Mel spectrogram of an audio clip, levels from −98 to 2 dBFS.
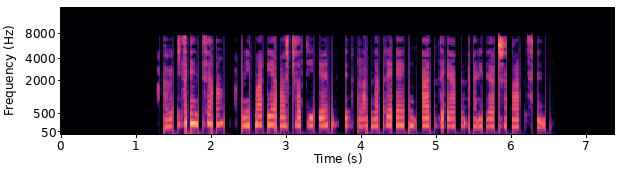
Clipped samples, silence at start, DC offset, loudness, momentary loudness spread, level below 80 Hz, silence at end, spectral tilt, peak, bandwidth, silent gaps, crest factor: under 0.1%; 1.3 s; under 0.1%; -26 LUFS; 15 LU; -56 dBFS; 0.95 s; -3.5 dB/octave; -4 dBFS; 7.8 kHz; 2.35-2.40 s, 3.89-3.94 s; 24 dB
